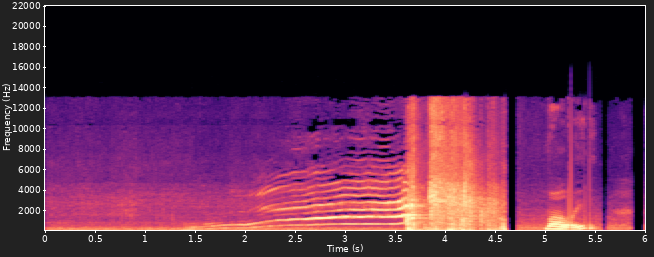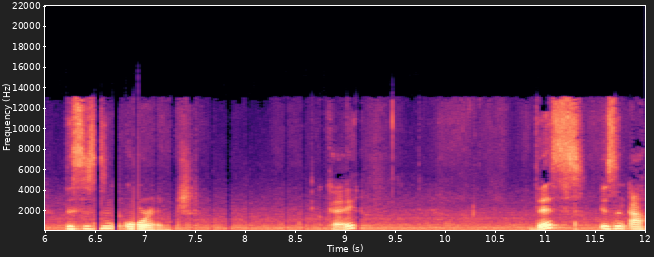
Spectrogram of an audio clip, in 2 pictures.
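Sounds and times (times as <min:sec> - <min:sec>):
cat yowling: 0:01.4 - 0:03.8.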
